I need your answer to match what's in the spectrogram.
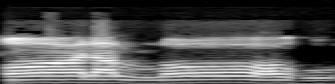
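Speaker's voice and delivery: ক্বালাল্লাহু very slow, with long, rounded "llo"; full heavy L. Shown as a demonstration. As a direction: stretch ক্বালাল্লাহু, L heavy and dark. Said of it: "এখানে বলতে হবে".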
